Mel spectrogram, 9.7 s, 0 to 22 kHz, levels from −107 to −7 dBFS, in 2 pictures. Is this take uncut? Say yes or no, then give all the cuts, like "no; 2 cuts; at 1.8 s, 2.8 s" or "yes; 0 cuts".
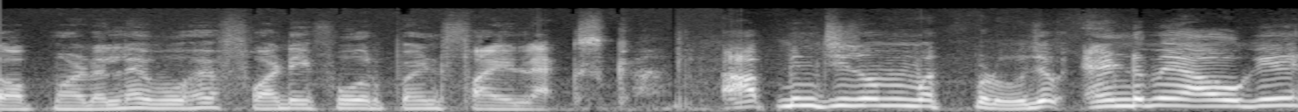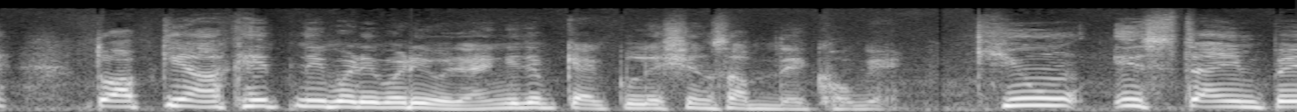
no; 2 cuts; at 2.6 s, 8.4 s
